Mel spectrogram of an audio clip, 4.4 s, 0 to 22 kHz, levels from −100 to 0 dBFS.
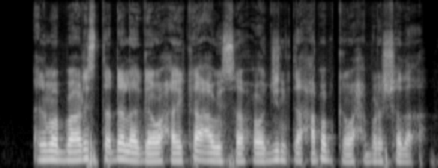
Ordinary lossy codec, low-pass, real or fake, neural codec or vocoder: none; none; real; none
